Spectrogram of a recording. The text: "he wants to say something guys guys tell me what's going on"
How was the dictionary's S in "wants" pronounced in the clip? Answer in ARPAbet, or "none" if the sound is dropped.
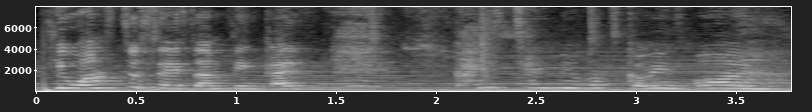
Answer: S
